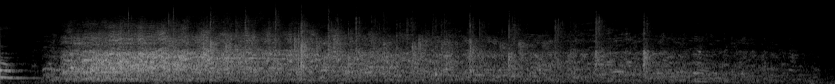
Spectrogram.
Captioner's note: audience laughing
